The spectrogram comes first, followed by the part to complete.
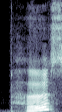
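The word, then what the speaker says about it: Peirce: It comes from Charles Sand Sanders purse.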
